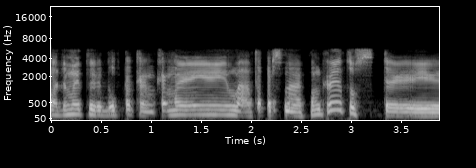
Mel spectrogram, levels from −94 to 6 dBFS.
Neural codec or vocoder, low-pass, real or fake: codec, 44.1 kHz, 1.7 kbps, Pupu-Codec; 5.4 kHz; fake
